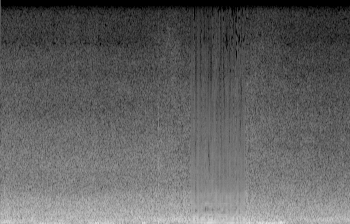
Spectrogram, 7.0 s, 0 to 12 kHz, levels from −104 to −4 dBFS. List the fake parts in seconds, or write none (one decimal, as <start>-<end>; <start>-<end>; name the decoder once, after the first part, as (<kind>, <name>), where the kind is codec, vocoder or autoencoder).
3.8-4.9 (vocoder, BigVGAN v2)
